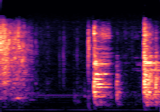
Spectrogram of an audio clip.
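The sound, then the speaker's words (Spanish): Water tipped out of a washbasin: a soft wash of liquid fades out, followed by a few louder, sharper splashes as the water pours out. “Justina tira el agua de una jofaina.”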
